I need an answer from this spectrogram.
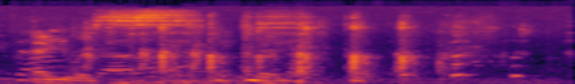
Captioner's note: applause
